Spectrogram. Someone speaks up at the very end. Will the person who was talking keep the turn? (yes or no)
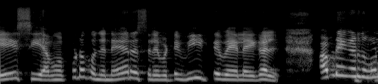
yes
